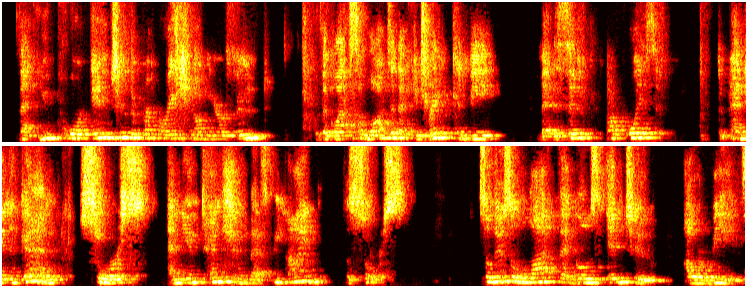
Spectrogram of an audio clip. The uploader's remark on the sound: A recording of the panel discussion at the 2023 Black Health Matters Conference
